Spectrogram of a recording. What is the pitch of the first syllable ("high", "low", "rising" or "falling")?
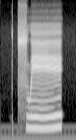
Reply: rising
